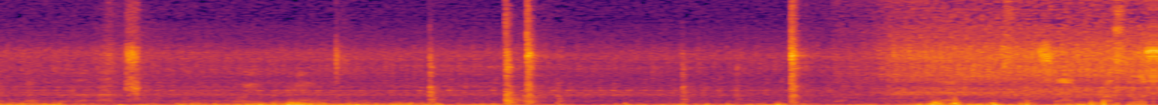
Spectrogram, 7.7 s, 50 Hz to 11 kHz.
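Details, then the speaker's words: Ford Fiesta, 42,143 km, recent oil change, check engine light, idle fluctuating: idling engine with sharp irregular metallic ticks from the engine and a slightly wandering idle; source undetermined. "да и слышу какой-то шум металлический как дик тик тик тик тик тик они из двигателей"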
